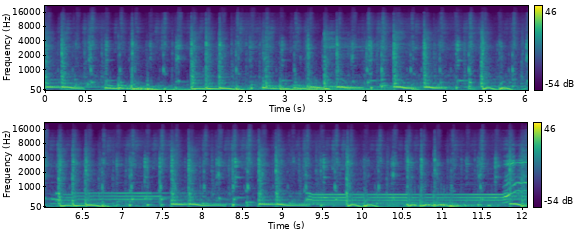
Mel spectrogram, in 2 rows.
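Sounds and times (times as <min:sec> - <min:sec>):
drum and shaker percussion: 0:00.0 - 0:12.0
upbeat band music: 0:06.0 - 0:08.4, 0:09.2 - 0:12.0.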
